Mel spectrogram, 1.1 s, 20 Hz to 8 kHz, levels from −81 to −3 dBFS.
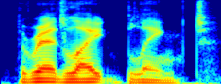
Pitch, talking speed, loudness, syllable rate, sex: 100 Hz, 215 wpm, -16 LUFS, 5.5 syllables/s, male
